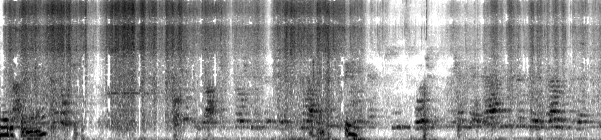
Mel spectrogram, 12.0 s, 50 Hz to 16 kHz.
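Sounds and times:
faint voices: 0:00.0 - 0:12.0
plastic bag crinkling: 0:00.0 - 0:12.0.

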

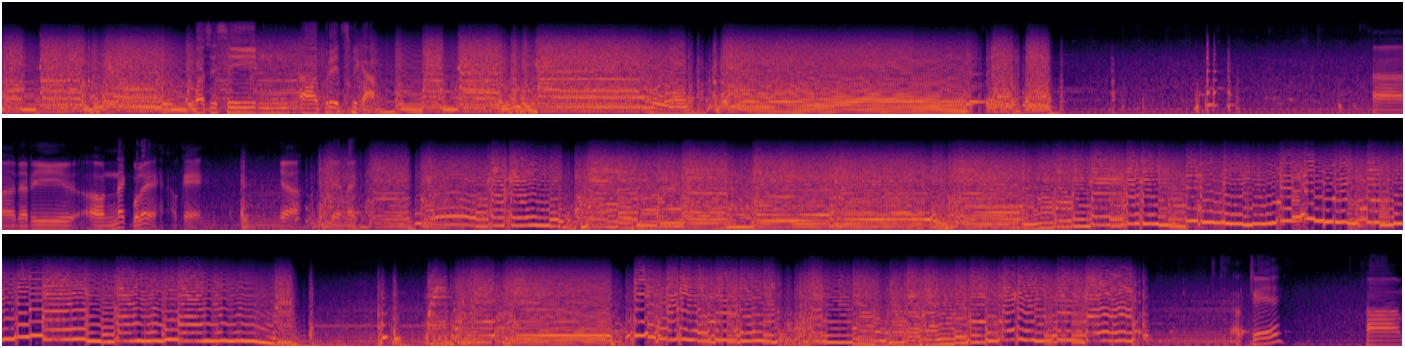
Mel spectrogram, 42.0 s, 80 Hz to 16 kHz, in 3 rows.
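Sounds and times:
distorted electric guitar lead: 0:00.0 - 0:14.6, 0:15.8 - 0:41.8.

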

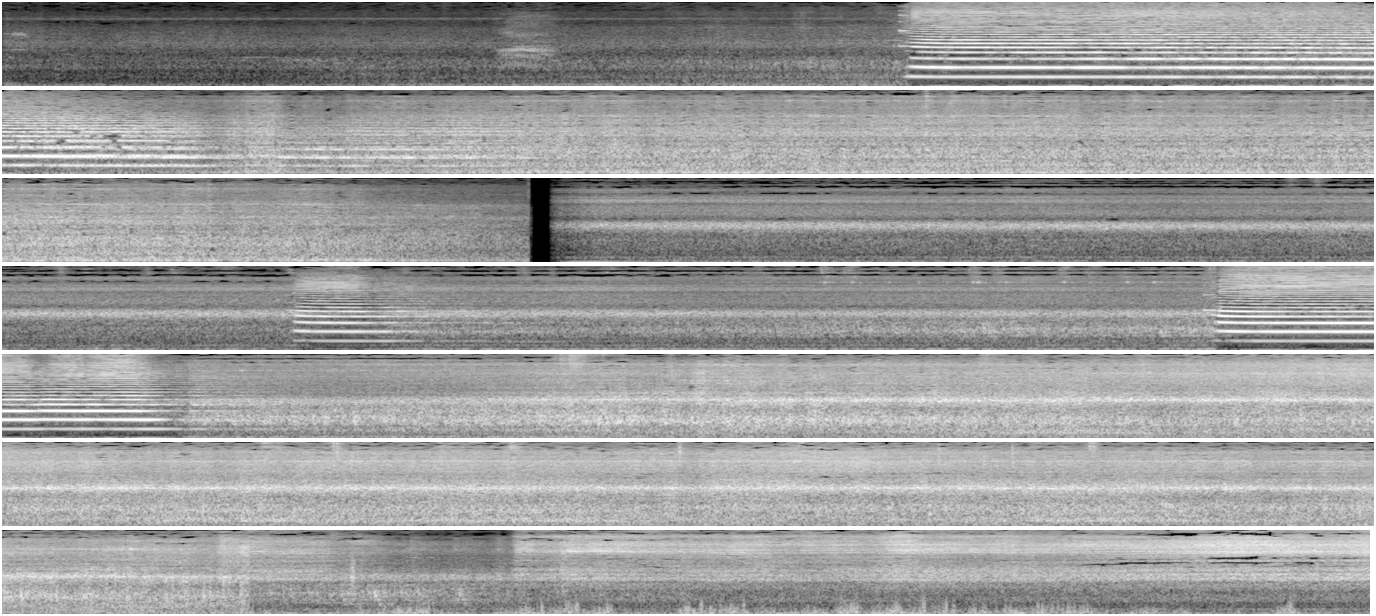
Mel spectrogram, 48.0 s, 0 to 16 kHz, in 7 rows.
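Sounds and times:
train wheels rushing on rails: 0:01.8 - 0:48.0
train horn blast: 0:04.5 - 0:09.6, 0:22.0 - 0:23.3, 0:26.6 - 0:28.7
thin high whine: 0:16.1 - 0:26.6.

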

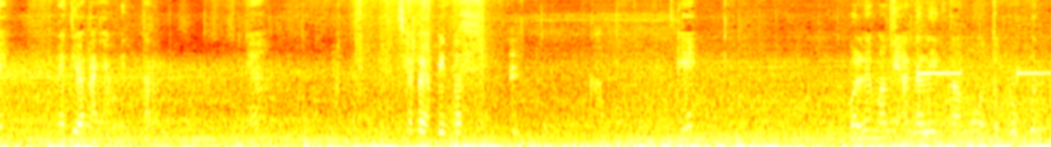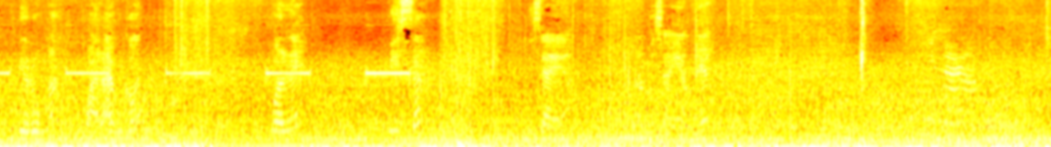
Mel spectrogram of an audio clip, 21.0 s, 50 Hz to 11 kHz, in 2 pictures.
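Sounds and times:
car cabin rumble: 0:00.0 - 0:21.0
car warning chime beeping: 0:09.1 - 0:14.8.

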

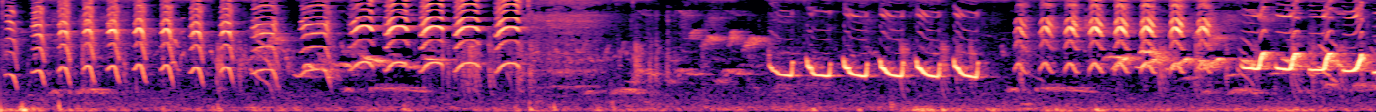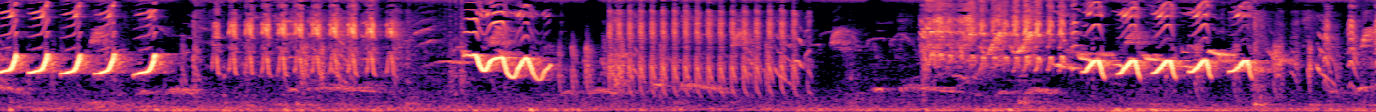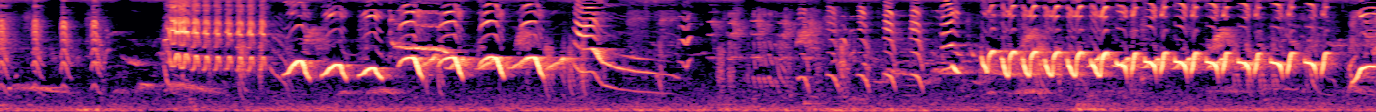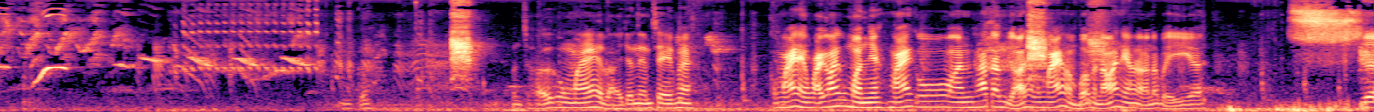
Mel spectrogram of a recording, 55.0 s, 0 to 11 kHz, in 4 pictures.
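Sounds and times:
bird singing whistled notes: 0:00.0 - 0:19.4, 0:20.0 - 0:44.6, 0:46.0 - 0:55.0.

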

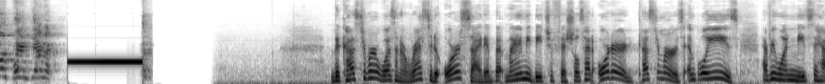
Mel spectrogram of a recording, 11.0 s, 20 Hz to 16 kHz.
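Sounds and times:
censor bleep: 0:00.9 - 0:02.1.

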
